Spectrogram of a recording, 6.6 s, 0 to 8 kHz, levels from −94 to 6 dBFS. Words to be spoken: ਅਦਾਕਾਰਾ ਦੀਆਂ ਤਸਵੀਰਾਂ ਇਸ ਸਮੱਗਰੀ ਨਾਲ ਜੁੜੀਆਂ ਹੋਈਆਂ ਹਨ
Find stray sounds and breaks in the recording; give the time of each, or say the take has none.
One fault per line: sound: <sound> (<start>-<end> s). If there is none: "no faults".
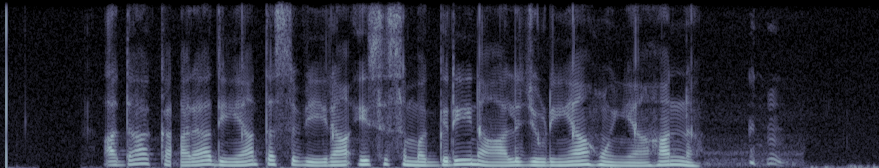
sound: dropout (1.3-1.4 s)
sound: cough (5.6-5.9 s)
